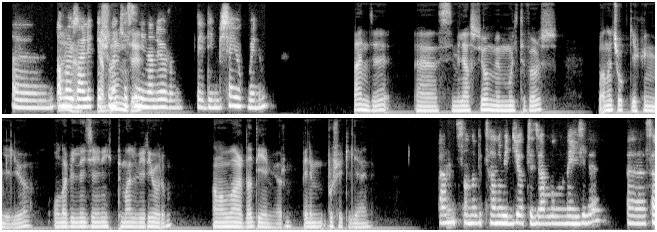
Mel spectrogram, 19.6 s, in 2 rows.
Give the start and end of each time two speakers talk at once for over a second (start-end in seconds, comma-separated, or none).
0.8-2.2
